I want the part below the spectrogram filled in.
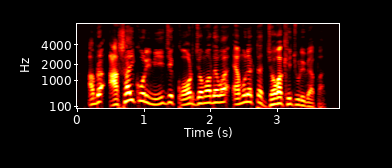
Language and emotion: Bengali, disgusted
